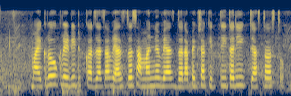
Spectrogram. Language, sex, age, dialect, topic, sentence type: Marathi, female, 18-24, Varhadi, banking, statement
